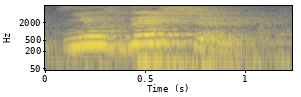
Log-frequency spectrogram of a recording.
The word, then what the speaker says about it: musician: Musician.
